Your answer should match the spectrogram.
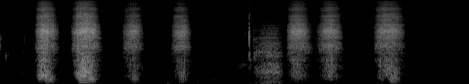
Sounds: Sniff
